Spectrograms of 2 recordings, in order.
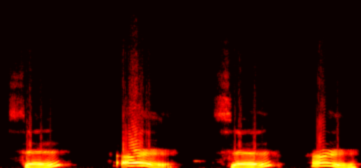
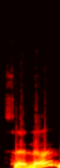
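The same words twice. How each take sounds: First: seller slowly split as सेल, pause, अर; two separate syllables. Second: Said in the usual way. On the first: Shown as a demonstration. Teacher has children repeat after her, seller slowly broken in two. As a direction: say seller in two drawn-out beats, sel... er. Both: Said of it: "Some words have two syllable".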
